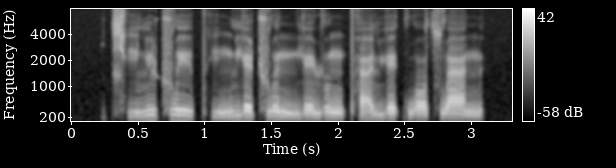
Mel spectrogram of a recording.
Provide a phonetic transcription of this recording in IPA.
t͡ɕʰ i˧˥ l y˥ ʈ͡ʂ w e˥˩ ɪ̯ pʰ i˧˥ ŋ l j ɛ˥˧ ʈ͡ʂ w ə˥˩ n n̪ j ɛ˧˥ ɻ ɤ˥˩ ŋ pʰ ä̰˨˩ l ɥ ɛ˥ k w ɔ˧˥ t͡s w a˥˩ n

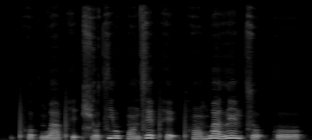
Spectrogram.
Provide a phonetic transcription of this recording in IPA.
pʰ o˨ k̚ n̪ w a˨˩ pʰ i˨ ʔ ɕ o˨˩ t͡s j u˥˧ p ɔ̃˧ d͡z e˥˧ pʰ e˨ ʔ pʰ ɔ̃˧ m w a˥˧ l ẽ˥˧ m t͡s o˨ ʔ k o˨˩

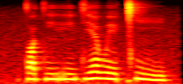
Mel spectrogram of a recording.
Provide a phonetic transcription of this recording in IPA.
t̪ ɒ tʲ ẽ rʲ ẽ tʲ æ w e ǀʰ ĩ

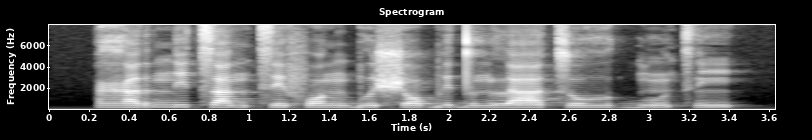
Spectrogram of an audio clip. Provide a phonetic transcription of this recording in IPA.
ɣ a˨˦ r n i˦ t͡s a˦ n t͡s e˨ f ɔ˨˦ n ɡ͡b ʊ˦ ʃ ɔ˨˦ b ɪ˦ d ʊ˨ n l aː˨ t͡s o˦ ɣ ʊ˦ ɡ͡b ũ˨ t͡s ĩ˨

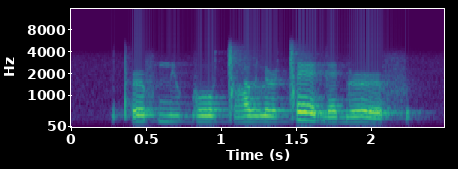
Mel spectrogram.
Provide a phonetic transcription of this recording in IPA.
tʼ ə˞ f mʲ u ɡ o ɡ͡ǀ ɑ ʊ̯ l ə˞ ǀ ɛ ɡ ɛ ɡ ə˞ f

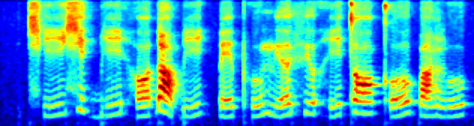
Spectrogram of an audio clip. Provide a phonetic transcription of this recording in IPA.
t͡ɕʰ iː˩˧ ɕ e˥˩ ɡ͡b iː˩˧ h ɔ˩˧ ɗ ɑ˥˩ ɓ iː˩˥ k͡p e˩˧ pʰ u˩˥ mʲ əː˩˥ fʲ o˦ h i˩˥ t ɔː˦ kʼ oː˩˥ p ɑ˩˧ ŋ u˩˧

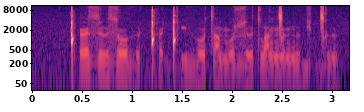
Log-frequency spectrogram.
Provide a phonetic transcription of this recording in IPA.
ǃʼ ə z ɯ z o ɦ ɯ ǃʰ ə ǃʼ i ɦ o t a m o ɮ ɯ t w a ŋ͡ǀ ə ŋ ɯ ɡ i ɡ͡ǀ ɯ

